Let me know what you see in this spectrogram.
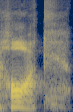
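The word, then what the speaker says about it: Hauck: the important thing yeah is this name uh hawk is that how you say his last name yeah that's how you say it hawk okay cause i've been saying hack i've been saying hack yeah i said that before when it first came out but it's actually hawk yeah okay hey guys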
